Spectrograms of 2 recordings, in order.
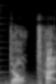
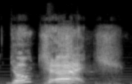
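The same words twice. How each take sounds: First: It is said in a plain, natural voice. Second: It is said in a put-on cartoon character voice.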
